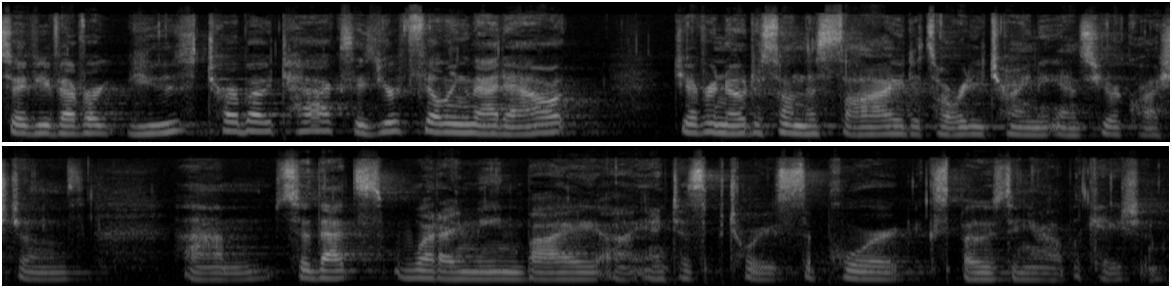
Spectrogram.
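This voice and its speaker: A woman with an unremarkable speaking voice talks at a fairly quick pace, her pitch fairly low with ordinary pitch variation. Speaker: software customer support executive. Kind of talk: conference talk.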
